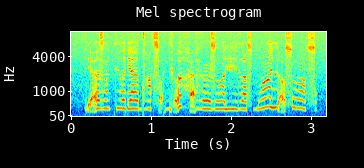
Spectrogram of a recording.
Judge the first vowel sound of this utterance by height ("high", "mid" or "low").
low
